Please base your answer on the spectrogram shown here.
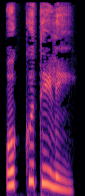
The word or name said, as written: ಒಕ್ಕುತಿಳಿ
